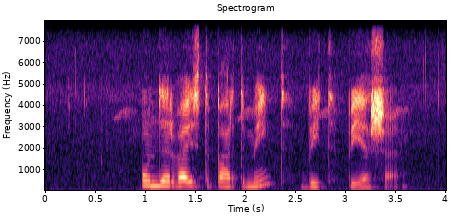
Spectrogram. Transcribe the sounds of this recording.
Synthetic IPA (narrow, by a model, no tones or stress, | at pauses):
ʔɔndərvəjsdəpɐrtəmɛntbitb̥iərsə̰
